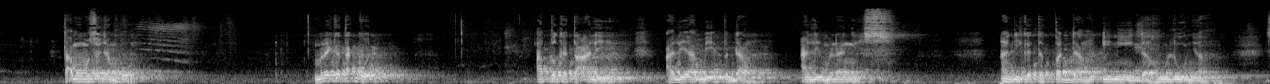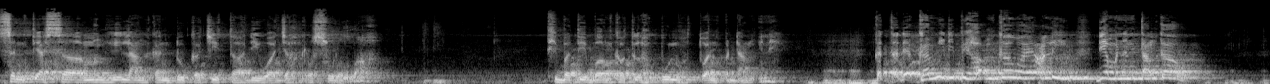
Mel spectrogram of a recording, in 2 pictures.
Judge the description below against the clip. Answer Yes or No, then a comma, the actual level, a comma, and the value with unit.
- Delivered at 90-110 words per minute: Yes, average, 105 wpm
